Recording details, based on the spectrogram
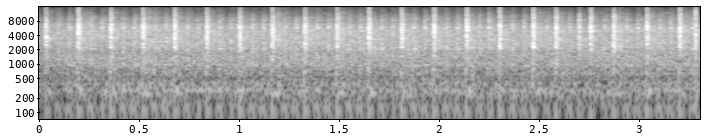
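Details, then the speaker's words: Troy-Bilt snowblower with Tecumseh OHV engine, after freeing a stuck-open exhaust valve that caused backfiring and no start: loud but even popping exhaust, about six beats a second, no misses; started easily, runs properly. "it no backfire started up on a slight second easy pull so clearly the problem was that Valve sticking in the overhead valve"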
